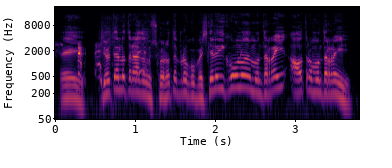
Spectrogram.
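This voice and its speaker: A man's voice: high voice, lively intonation, fast talker, a bit bright, no echo. A man hosting a radio joke segment, playful and laughing, acting out characters in his jokes. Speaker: radio show host.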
